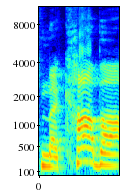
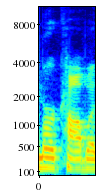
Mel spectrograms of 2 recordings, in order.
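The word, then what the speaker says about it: Mechaba: invoked ryen and invoked maaba I was saying meraba that's the Japanese pronunciation but invoked maaba so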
